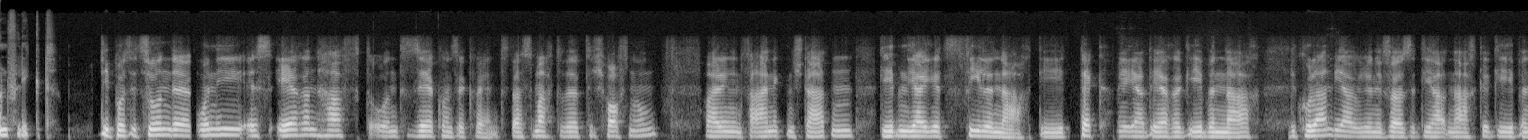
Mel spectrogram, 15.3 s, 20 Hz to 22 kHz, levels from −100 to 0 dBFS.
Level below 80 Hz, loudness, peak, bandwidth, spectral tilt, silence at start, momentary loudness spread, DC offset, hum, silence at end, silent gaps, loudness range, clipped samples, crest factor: -56 dBFS; -21 LUFS; -2 dBFS; 15 kHz; -7.5 dB/octave; 0 s; 9 LU; under 0.1%; none; 0 s; none; 4 LU; under 0.1%; 18 dB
